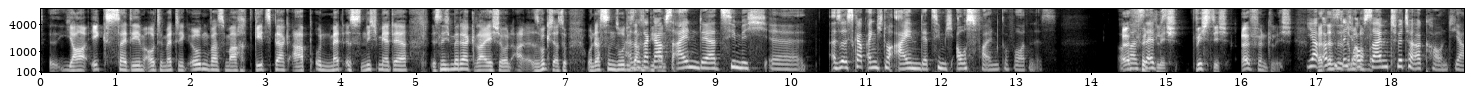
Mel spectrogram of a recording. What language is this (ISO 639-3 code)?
deu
